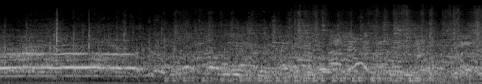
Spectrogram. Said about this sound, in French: Voilà, c'est le candidat parti de la paix à Jude Célestin qui te prend la parole en Fort Liberté devant une foule partisane.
